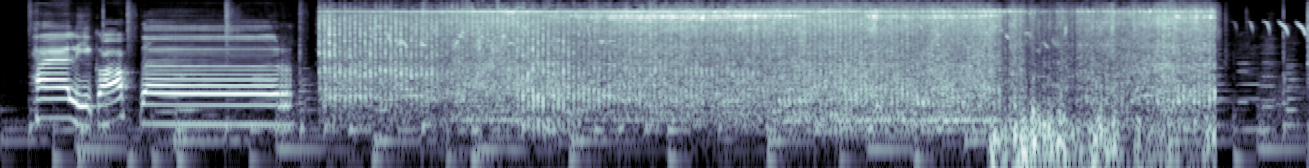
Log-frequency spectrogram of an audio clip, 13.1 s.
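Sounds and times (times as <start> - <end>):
helicopter rotor chop: 3.2 - 12.2
turbine whine: 3.2 - 12.2.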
